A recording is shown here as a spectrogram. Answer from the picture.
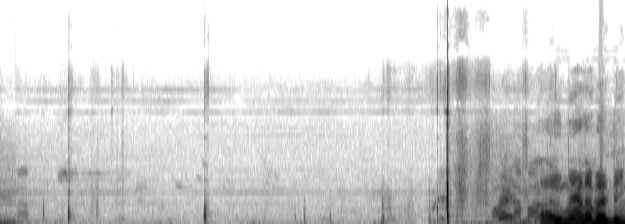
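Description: Near silence with a few faint clicks, then about four and a half seconds in a single sharp crack of a cricket bat striking the ball. A player follows it with loud shouts of "no", the call not to take a run.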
